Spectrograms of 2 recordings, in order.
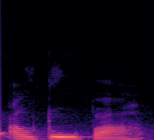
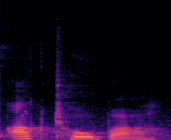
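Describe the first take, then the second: First: OCTOBER as "ow-toh-BA", no K; Burmese pronunciation. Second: OCTOBER with a K sound, "ok-TOH-ba"; English pronunciation. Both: Shown as a demonstration. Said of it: "We say October".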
